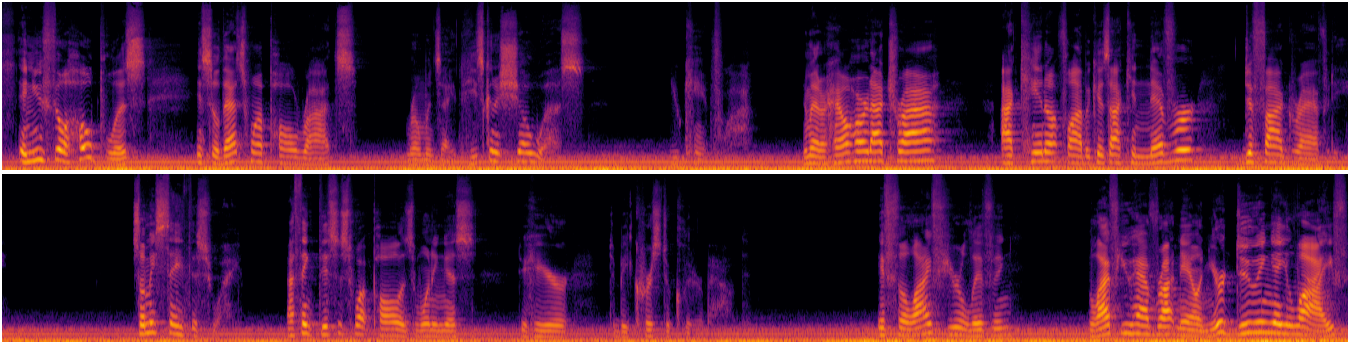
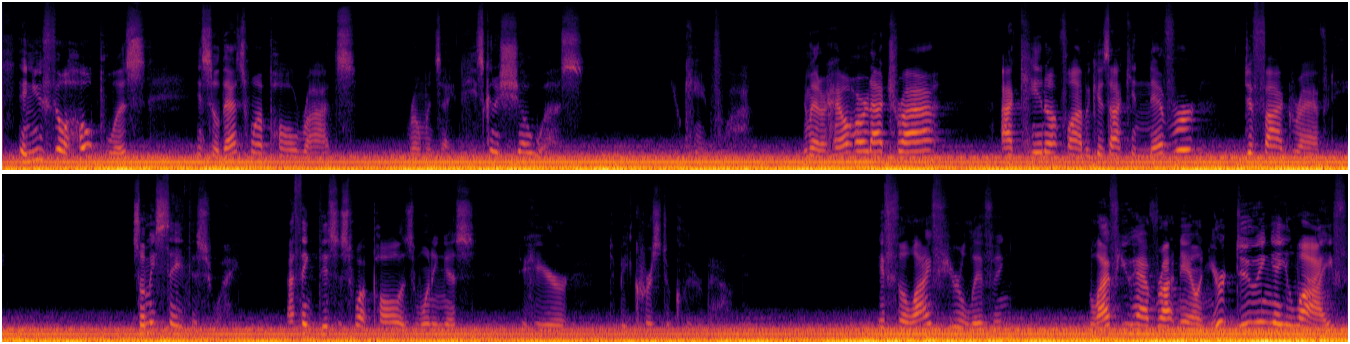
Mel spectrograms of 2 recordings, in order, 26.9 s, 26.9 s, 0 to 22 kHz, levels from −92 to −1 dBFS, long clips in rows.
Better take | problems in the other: first | low rumble; loud; throughout; 2 dB below the speech; faint in the first

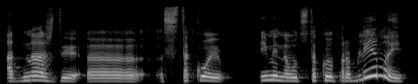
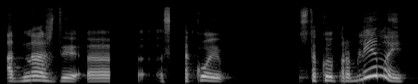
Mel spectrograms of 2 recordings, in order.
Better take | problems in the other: first | audio cutting out; at 1 s, at 1.5 s and at 2.5 s for 0.5 s

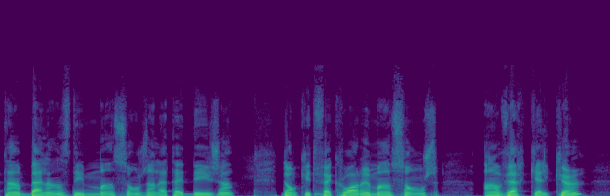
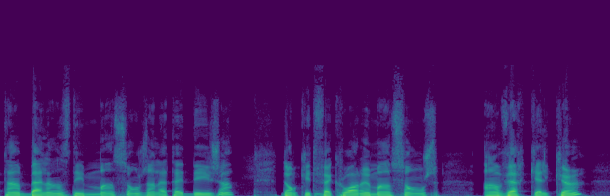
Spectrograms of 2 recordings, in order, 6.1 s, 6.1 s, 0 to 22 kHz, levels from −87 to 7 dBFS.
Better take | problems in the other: neither | none

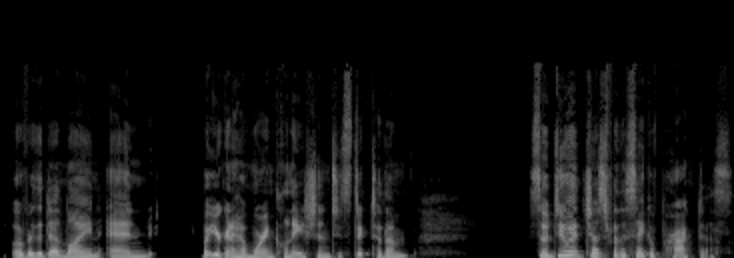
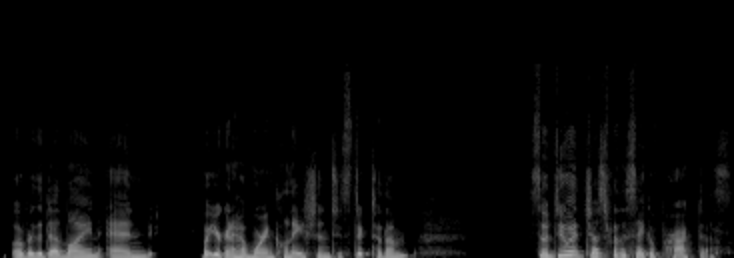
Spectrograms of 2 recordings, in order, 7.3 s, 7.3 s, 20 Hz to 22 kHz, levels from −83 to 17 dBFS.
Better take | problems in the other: first | muffled; very; fading above 2 kHz

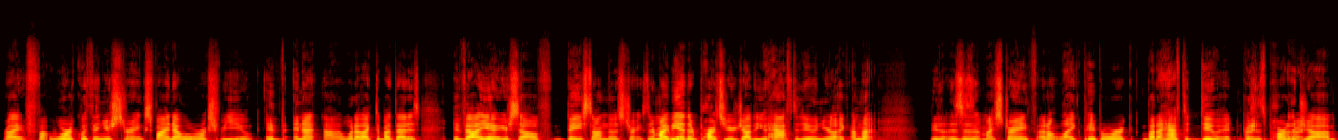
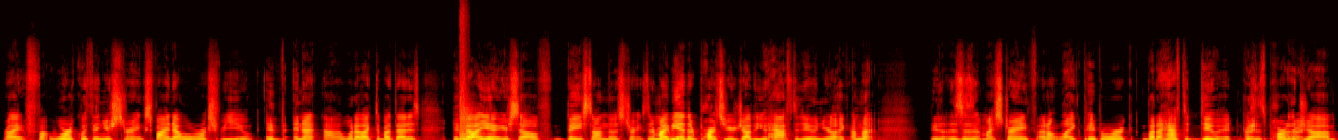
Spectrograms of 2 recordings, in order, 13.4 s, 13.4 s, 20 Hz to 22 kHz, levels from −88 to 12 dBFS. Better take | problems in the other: first | clattering dishes; noticeable; at 4.5 s; peak 1 dB below the speech

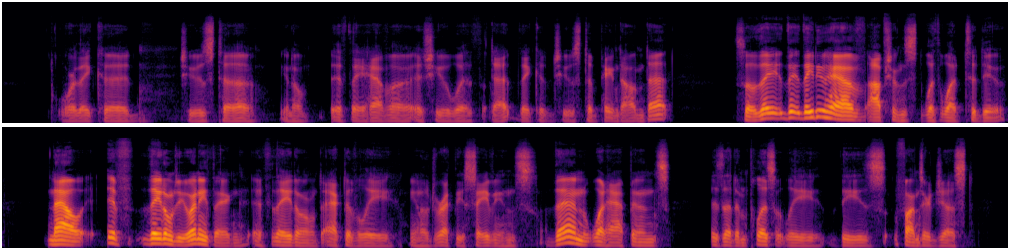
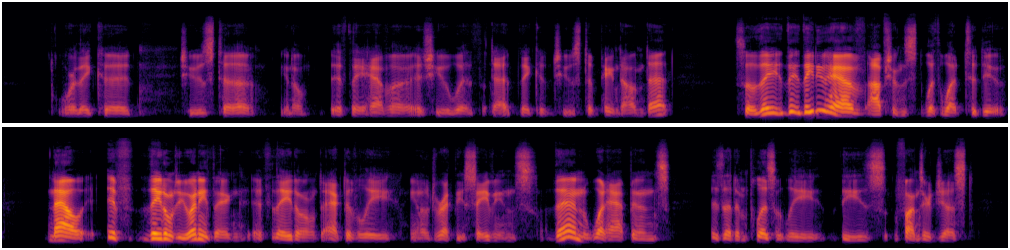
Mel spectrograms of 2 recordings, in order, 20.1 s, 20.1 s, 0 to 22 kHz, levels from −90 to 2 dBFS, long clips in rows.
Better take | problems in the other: first | thin; very; fading below 300 Hz

